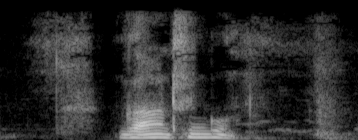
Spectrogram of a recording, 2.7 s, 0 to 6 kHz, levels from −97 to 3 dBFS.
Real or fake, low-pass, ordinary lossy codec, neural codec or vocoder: real; 5.4 kHz; AAC, 32 kbps; none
